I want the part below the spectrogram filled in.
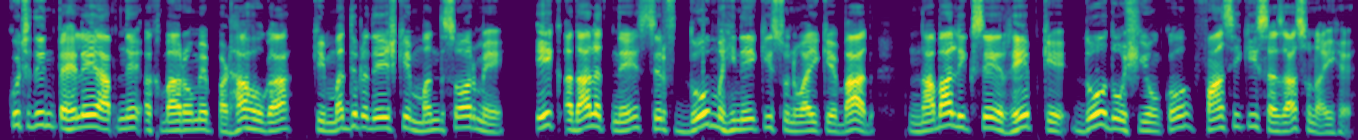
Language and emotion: Hindi, neutral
